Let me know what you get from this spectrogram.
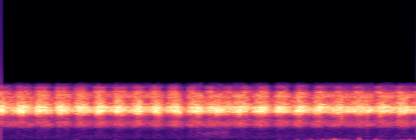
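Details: Pine forest cicadas at San Sostene, Italy, singing a loud unbroken shrill buzz with quick regular throbbing pulses, soft low rumbles underneath toward the end.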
